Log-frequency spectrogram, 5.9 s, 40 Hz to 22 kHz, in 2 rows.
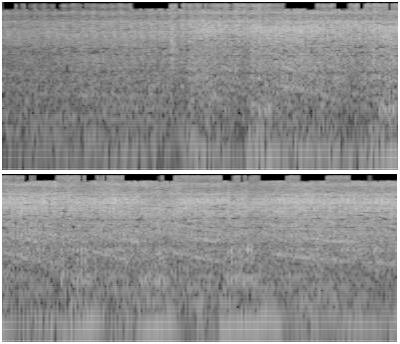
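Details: Suzuki Access BS6 scooter idling evenly with a couple of light throttle blips, no cam chain rattle or tensioner tapping standing out; normal idle.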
